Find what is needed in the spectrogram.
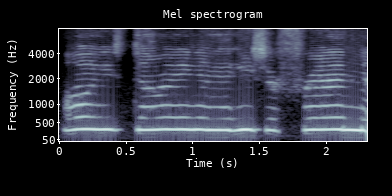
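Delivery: slow, high weepy retelling; drawn-out mock tearful voice; mock bawling. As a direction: whimper it like an imitation movie cry. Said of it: "I'm bawling".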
